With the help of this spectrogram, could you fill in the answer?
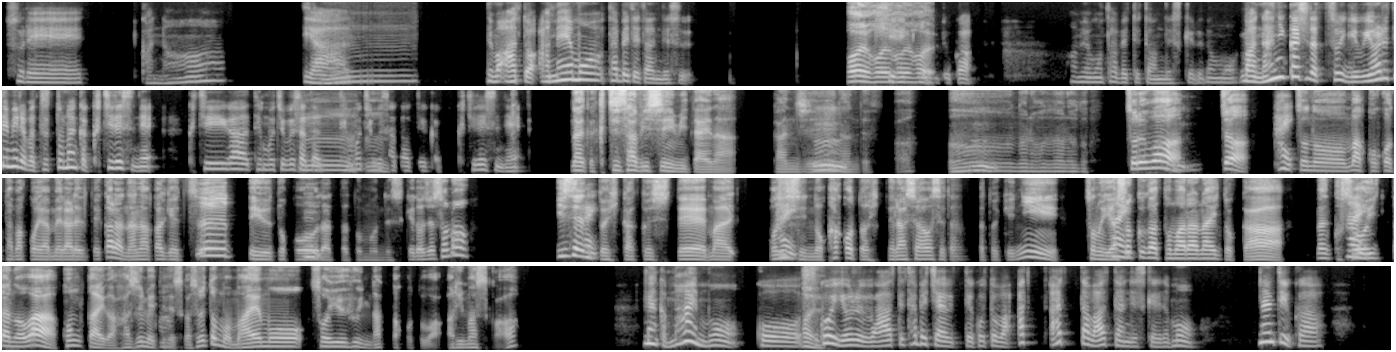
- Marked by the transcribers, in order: other background noise; tapping
- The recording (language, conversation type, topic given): Japanese, advice, 夜遅い時間に過食してしまうのをやめるにはどうすればいいですか？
